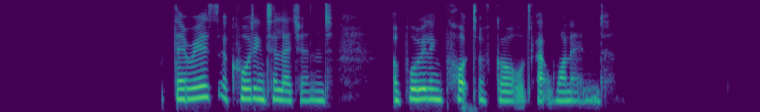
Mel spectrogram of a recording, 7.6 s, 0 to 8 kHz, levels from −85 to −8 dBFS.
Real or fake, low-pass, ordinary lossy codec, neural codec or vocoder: fake; 7.2 kHz; none; vocoder, 44.1 kHz, 80 mel bands, Vocos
